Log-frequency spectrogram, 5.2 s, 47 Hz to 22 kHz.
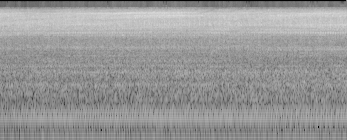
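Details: Chrysler 225 Slant 6 generator engine converted to Holley Sniper EFI, warming up after first start; oil pressure 45 psi, coolant about 77; deep even smooth idle without knocks or misses; normal warm-up idle.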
